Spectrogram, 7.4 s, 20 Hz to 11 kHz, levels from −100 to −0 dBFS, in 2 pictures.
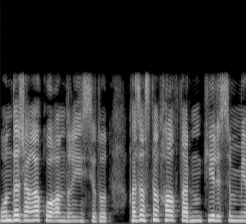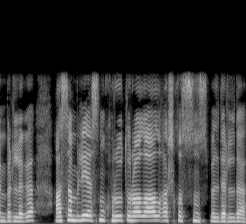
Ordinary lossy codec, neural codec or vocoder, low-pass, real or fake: none; none; 7.2 kHz; real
